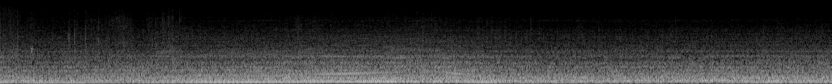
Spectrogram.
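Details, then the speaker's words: 1985 Mercedes-Benz 300D turbo diesel, 307,000 miles, automatic transmission, driving on road; drone rises then drops cleanly at each upshift, smooth and repeated; shift points correct. "Shift points are correct. Still has the passing capability, somewhat. It is a turbo diesel."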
